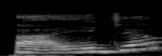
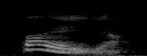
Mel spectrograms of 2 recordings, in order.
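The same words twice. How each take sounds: First: "Paella" said pa-e-ja, loud. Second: "paella" said pa-e-ya. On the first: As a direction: give "Paella" an English j for the ll. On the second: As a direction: soften the ll of "paella" to y. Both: Shown as a demonstration. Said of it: "Both are correct".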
